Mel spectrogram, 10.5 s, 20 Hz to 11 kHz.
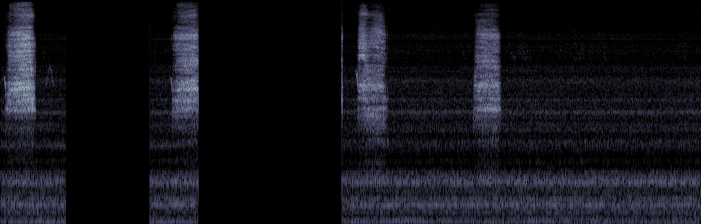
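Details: Barn owl nestling at a Florida nest box in 2022, filmed by nest camera while trying to swallow a huge rat: four short, harsh, broadband hisses, each about half a second, spaced irregularly over steady low camera hum, with brief dropouts of silence.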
